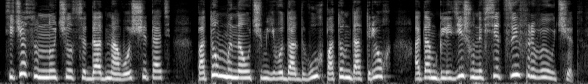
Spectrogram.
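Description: An eager, bossy schoolboy, as a woman reads him aloud, coaxing and exclaiming in a high, bright voice. It is storybook reading, close and dry, with no room sound. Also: normal speed, few pauses, dry recording, close to an everyday voice. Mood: pleading. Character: eager excitable schoolboy, bossy dog trainer.

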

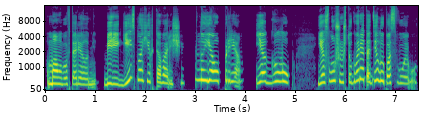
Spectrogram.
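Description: A woman voicing a cheeky, stubborn wooden puppet boy in a high, squeaky childlike voice for a storybook reading. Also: lively intonation, normal speed, fairly bright tone, no room sound, studio quality. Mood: wailing. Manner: high squeaky childlike voice, wailing when upset.

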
